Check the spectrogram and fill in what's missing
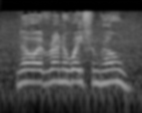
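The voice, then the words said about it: Speaking quietly. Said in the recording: “The boy spoke quietly.”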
